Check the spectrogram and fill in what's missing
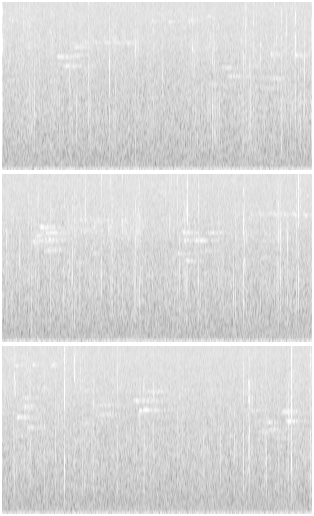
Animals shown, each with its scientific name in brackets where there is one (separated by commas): Wood Thrush (Hylocichla mustelina), Blackburnian Warbler (Setophaga fusca), Yellow-rumped Warbler (Setophaga coronata), Ovenbird (Seiurus aurocapilla)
